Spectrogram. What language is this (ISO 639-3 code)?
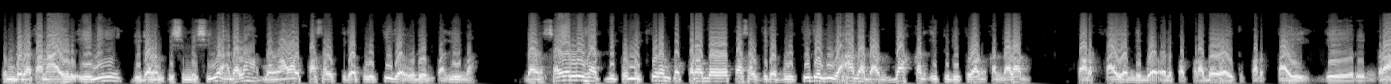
ind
